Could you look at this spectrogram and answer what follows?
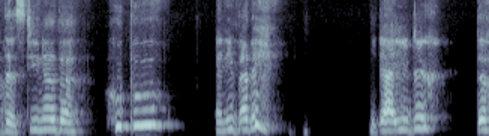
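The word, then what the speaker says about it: hoopoe: Do you know the hoopu? Anybody? Yeah, you do. The hoopu is its name. It's spelled h o o p o e.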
